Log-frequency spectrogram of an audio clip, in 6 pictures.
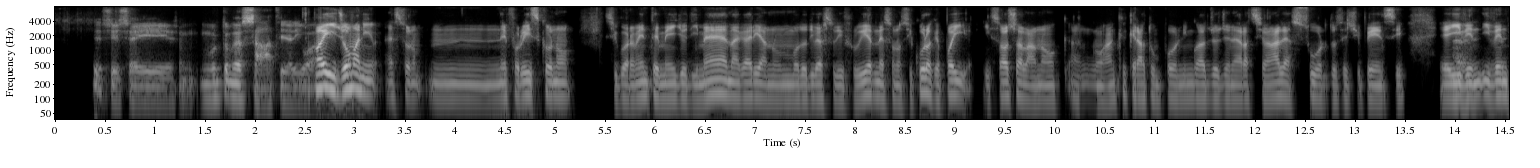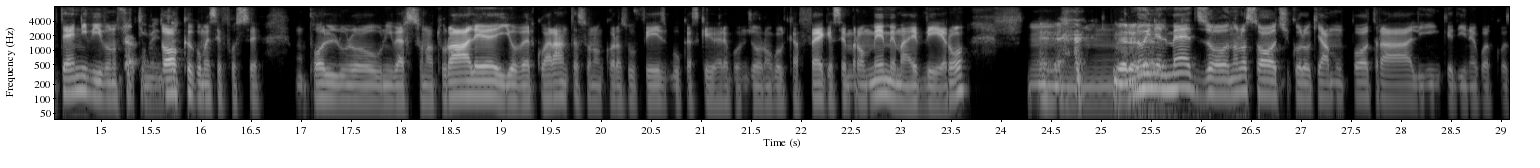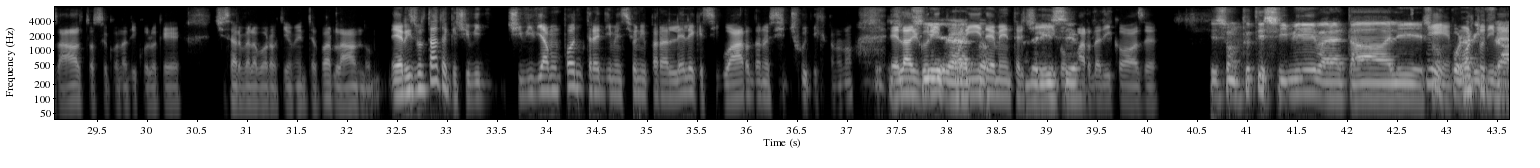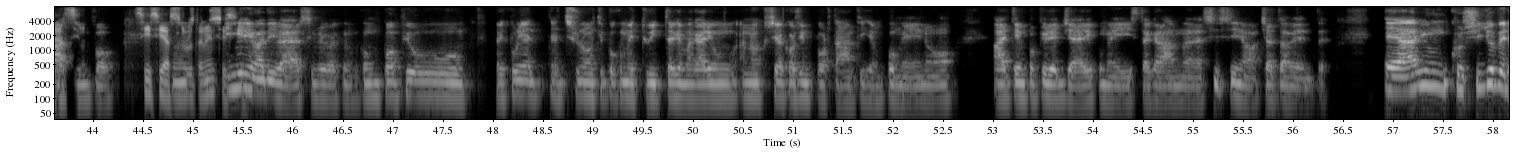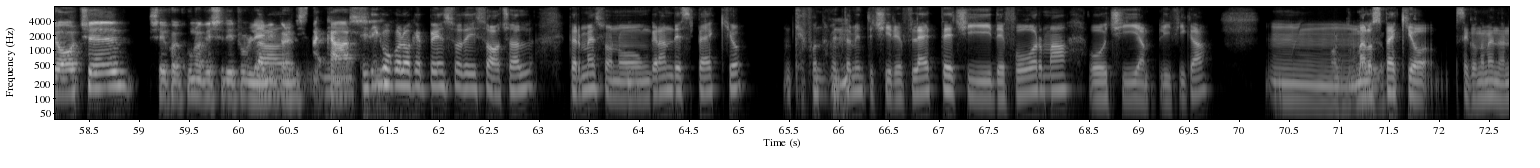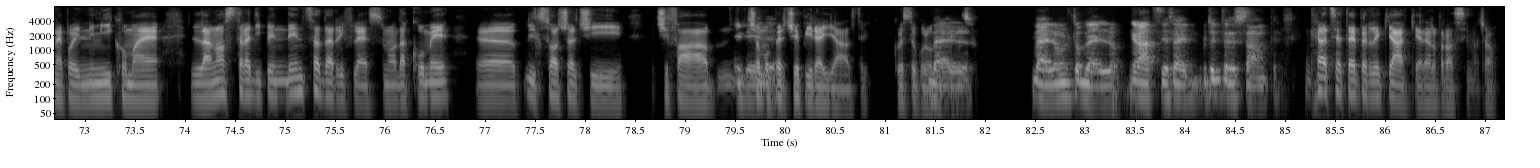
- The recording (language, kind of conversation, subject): Italian, podcast, Che ne pensi dei social network al giorno d’oggi?
- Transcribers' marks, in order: other background noise; in English: "over"; chuckle; unintelligible speech; other noise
